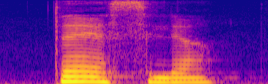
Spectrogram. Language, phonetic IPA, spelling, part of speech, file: Ukrainian, [ˈtɛsʲlʲɐ], тесля, noun, Uk-тесля.ogg
- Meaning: 1. carpenter 2. joiner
